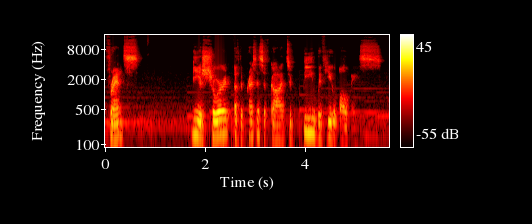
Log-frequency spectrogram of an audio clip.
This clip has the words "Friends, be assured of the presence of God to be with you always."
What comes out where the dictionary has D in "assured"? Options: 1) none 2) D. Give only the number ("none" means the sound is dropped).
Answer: 2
